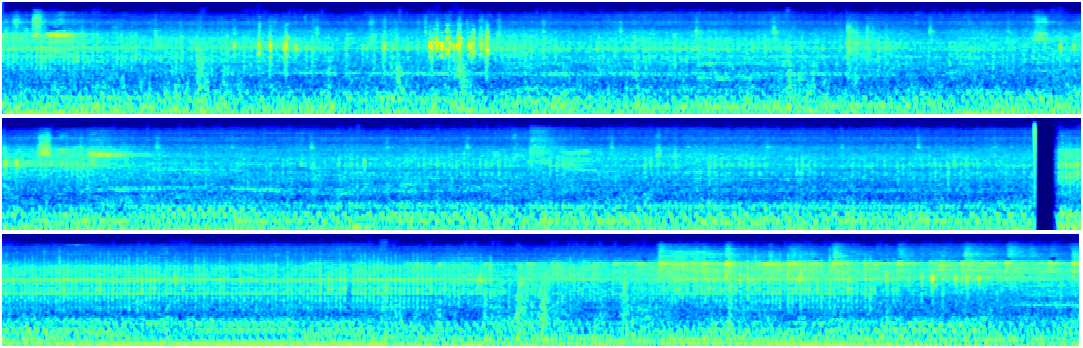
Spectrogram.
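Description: Harley-Davidson Electra Glide's V-twin engine running at low speed in slow city traffic: a steady, loud low engine note with road noise over it. A sudden, very brief dropout to silence comes about two-thirds of the way through.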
